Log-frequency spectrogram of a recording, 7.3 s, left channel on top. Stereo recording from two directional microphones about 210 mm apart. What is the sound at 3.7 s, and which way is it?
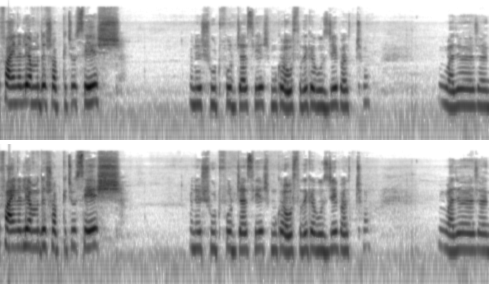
A woman's voice, 20° left (ahead or behind).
